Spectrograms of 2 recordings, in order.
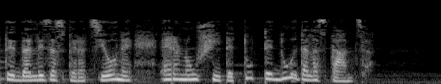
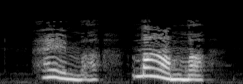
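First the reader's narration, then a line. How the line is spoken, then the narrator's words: Placating whimper. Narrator (Italian): piagnucolava per pacificarle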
